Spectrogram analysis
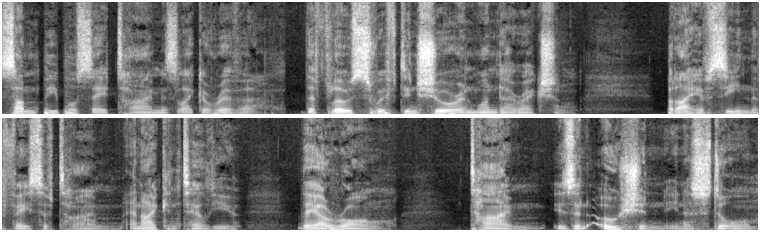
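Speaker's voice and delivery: low, dropped video-game narrator voice. Asked to do the voice, quoting a classic from the first game, Prince of Persia voice. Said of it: "do the Prince of Persia voice".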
